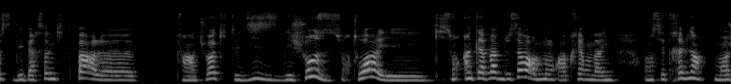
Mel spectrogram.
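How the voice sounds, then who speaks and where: A woman's voice: a little high, sharp tone. A woman in her thirties, a guest telling a personal story in a casual livestream chat, full of fillers and restarts, often speaking directly to her listener.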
